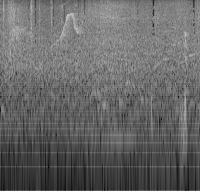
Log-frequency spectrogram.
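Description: Traffic rumbles along a busy city street outdoors.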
